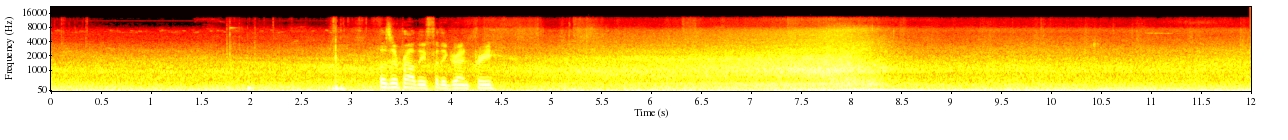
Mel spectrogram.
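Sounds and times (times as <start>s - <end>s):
car driving past: 5.6s - 10.4s.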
